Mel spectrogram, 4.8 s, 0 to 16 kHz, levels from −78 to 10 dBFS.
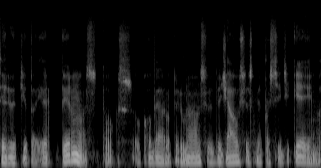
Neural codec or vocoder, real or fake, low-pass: codec, 32 kHz, 1.9 kbps, SNAC; fake; 14.4 kHz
